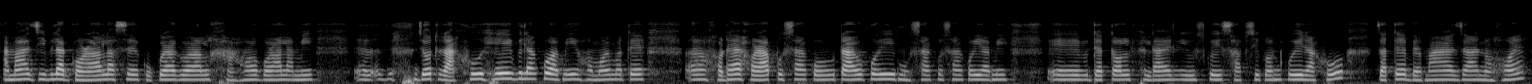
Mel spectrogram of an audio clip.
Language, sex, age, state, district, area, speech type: Assamese, female, 45-60, Assam, Dibrugarh, rural, spontaneous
